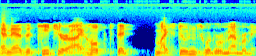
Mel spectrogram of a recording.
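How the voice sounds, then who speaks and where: A man with an ordinary speaking voice talks at a moderate pace, fairly high in pitch and with lively intonation. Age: 60s. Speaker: coffee company project manager, former teacher. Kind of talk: interview conversation.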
